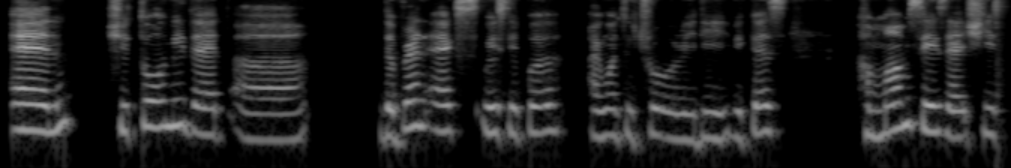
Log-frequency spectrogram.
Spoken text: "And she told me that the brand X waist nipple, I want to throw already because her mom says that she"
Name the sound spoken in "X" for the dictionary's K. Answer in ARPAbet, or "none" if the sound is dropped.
K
